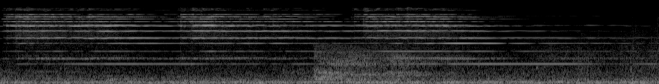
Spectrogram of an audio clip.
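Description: Altar bell rung at the elevation of the chalice after the consecration. It is struck a few times, and its high, clear tones ring on and slowly fade.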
